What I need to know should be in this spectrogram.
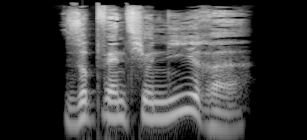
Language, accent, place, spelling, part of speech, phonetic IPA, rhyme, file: German, Germany, Berlin, subventioniere, verb, [zʊpvɛnt͡si̯oˈniːʁə], -iːʁə, De-subventioniere.ogg
- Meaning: inflection of subventionieren: 1. first-person singular present 2. singular imperative 3. first/third-person singular subjunctive I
